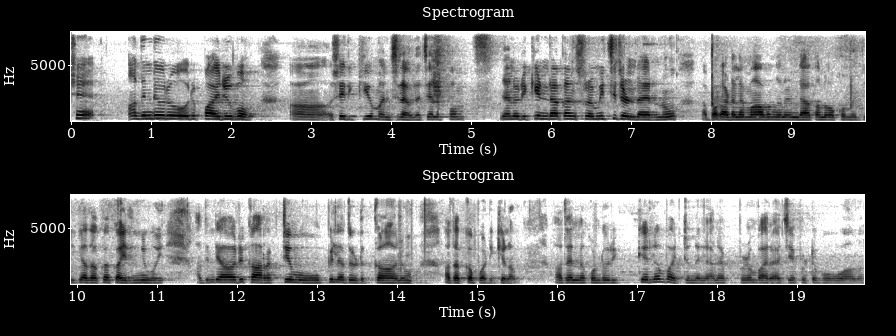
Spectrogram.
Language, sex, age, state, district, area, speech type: Malayalam, female, 30-45, Kerala, Kannur, rural, spontaneous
